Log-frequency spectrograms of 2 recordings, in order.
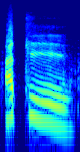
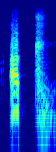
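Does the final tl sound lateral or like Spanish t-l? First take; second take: Spanish t-l; lateral. First: The tl is said like Spanish t plus l. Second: The tl is released out the sides of the mouth. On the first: The speaker calls it wrong. "casi todos nosotros que hablamos español decimos cosas como atl" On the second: The speaker calls it right. "la forma correcta es como un chasquido que sale por los lados de la boca"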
